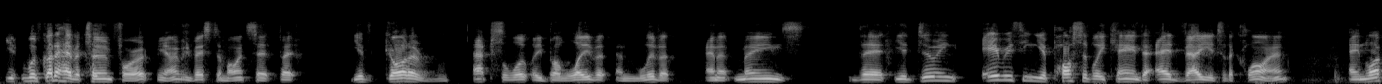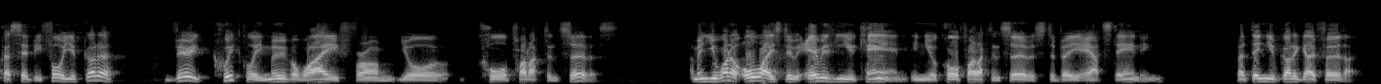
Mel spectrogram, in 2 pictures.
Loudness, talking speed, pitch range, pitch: -24 LUFS, 180 wpm, 110-160 Hz, 125 Hz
